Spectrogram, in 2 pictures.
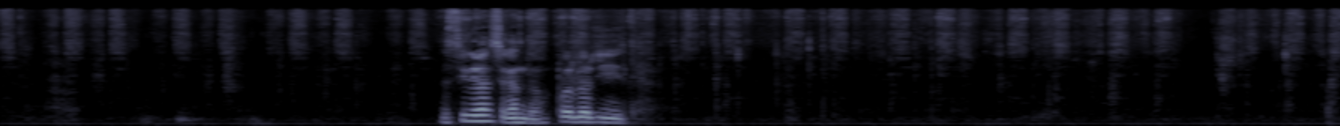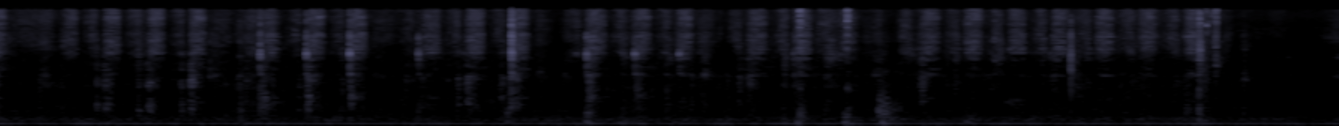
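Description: Small scissors snip through thick fabric with soft, quick clicks.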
